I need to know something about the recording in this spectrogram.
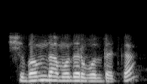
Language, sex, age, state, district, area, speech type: Marathi, male, 18-30, Maharashtra, Buldhana, rural, conversation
